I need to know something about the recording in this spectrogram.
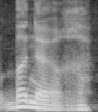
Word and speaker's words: bonheur: So it goes out, it's not as strong as the H. So bonheur. Okay?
